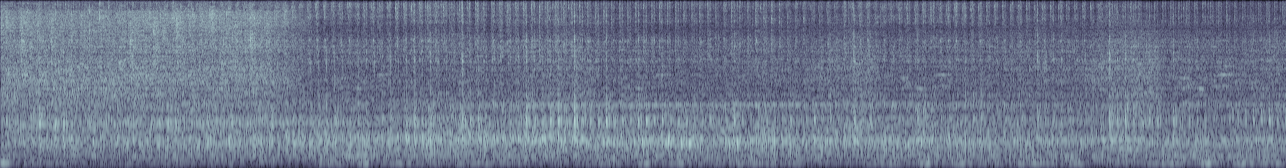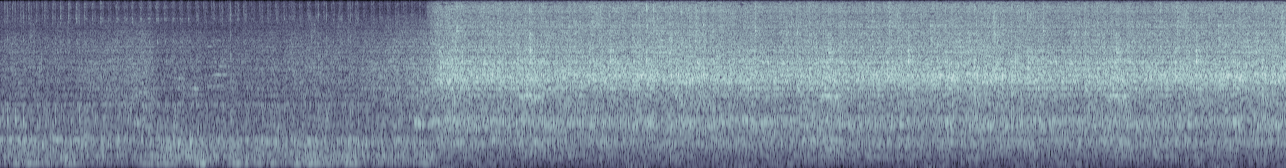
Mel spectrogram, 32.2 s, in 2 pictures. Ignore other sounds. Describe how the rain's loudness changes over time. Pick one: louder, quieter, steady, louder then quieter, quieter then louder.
louder.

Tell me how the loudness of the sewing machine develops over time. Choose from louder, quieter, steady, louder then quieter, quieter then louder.
quieter.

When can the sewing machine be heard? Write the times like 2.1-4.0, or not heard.
0.0-32.1.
